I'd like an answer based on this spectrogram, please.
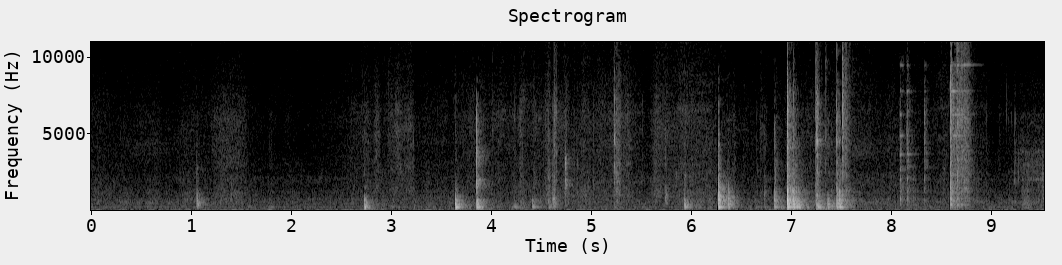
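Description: Irregular light clicks and metallic clinks of short pieces of 1/8-inch steel welding rod and small tools being handled on a workbench, growing busier and louder a little past halfway through.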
